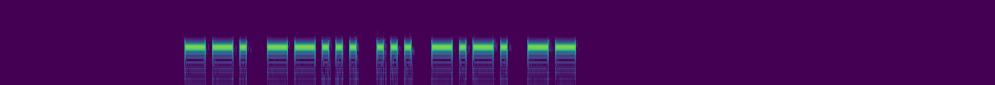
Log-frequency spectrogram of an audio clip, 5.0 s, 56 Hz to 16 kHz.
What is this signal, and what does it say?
Morse code, heard as a keyed tone, about 34 wpm, 700 Hz. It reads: G7SCM
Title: DXCC-100 Call Signs - 5 Characters - Repeated 2x - 35wpm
